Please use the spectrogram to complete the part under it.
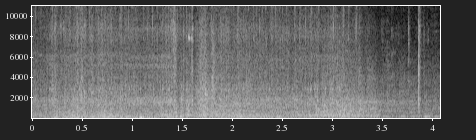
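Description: A car engine with a slowly dying battery idles roughly nearby, a ragged, uneven rumble with a few sharp knocks and clicks breaking through toward the end. There is no talking.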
